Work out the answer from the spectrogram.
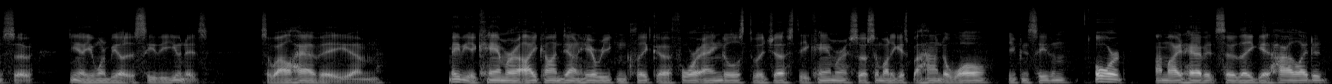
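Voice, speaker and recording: Casting: man with a very low voice, developer casually talking through his game, hesitant and unscripted. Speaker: game developer presenting an update. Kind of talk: casual unscripted screen-share commentary. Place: indoors beside a gaming laptop. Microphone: new microphone near a laptop.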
